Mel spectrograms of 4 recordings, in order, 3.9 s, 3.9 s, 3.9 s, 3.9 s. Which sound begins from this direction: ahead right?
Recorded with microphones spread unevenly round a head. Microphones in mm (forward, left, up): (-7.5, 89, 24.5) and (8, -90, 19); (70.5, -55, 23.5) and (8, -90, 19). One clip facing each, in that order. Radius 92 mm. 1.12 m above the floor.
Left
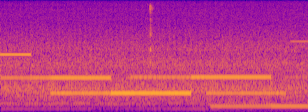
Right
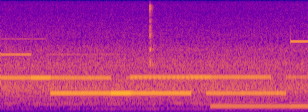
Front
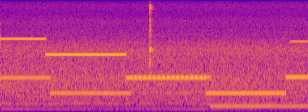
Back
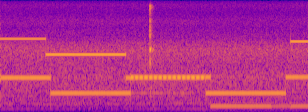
A finger snap, at 1.9 s.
